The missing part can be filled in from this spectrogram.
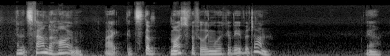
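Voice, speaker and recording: A woman with a New Zealand accent speaks at a moderate pace in a fairly low pitch, her dark, mellow tone carrying vocal fry and lively intonation. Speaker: podcast host, former TV presenter. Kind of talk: casual interview chat.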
